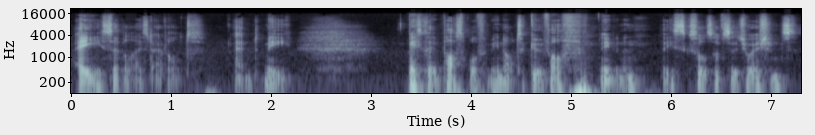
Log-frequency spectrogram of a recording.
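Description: Man acting a husky, goofy, caring boyfriend. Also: medium pitch. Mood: playful. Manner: hesitant, rambling, playful. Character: goofy, caring, slightly nervous boyfriend on a movie date. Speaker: ASMR roleplay performer. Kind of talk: ASMR roleplay, casual intimate chat to the listener.

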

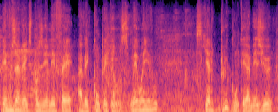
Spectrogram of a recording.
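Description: A man's voice: fairly low pitch, moderate pace, close to an everyday voice. A man playing a self-satisfied, middle-aged manager in a radio drama, speaking in pompous, sententious phrases. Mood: approving, pompous. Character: self-satisfied, cynical senior manager dispensing advice. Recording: loud crowded bar chatter.

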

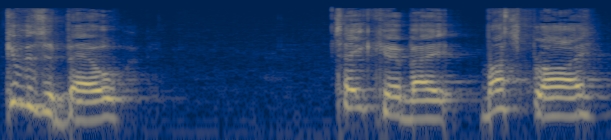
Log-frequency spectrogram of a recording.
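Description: Woman, matey and rambling, profane comic monologue, lively pitch. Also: a little slow. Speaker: comedic caller. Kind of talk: comic voice message.

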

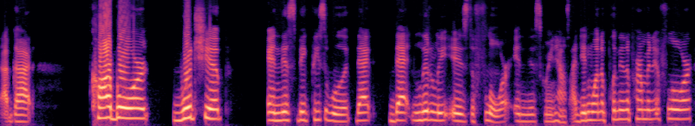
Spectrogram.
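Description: A woman's voice: mid-range voice, a little mellow, dry recording. An American woman giving a casual, rambling vlog update, chatty, folksy and a little apologetic, talking as she films around her backyard garden. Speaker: gardening vlogger, host.

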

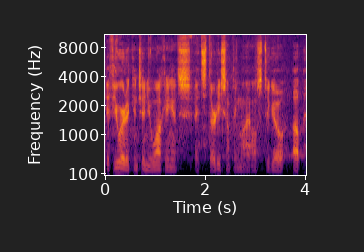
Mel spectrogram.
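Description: A man's voice: sits low, fairly quick, background noise. A man talking casually outdoors while walking, explaining hiking details at length. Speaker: viewer joining the walk. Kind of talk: casual conversation. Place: outdoors on a street at dawn, walking.

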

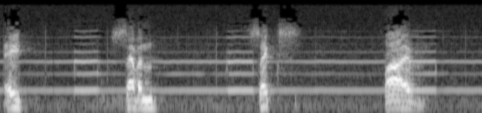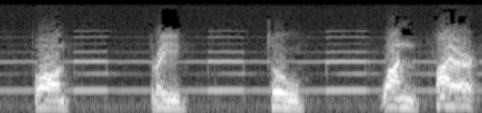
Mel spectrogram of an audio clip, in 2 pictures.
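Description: An actor in a 1950s radio drama playing Doctor Bronson, a male scientist in charge, speaking in crisp, commanding tones. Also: on the high side, steady tone, drawn-out words, long pauses, music in the background. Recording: tinny old radio broadcast with hiss.

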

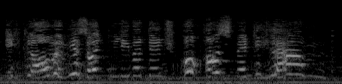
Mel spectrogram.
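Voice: very high-pitched, moderate pace, music in the background. A performer playing a fussy, fretful old male bear shrunk tiny in a German children's audio play, hesitant and worried.

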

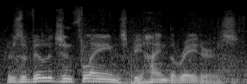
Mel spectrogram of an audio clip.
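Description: A male narrator with a very low voice tells a fantasy tale over music. His delivery is scripted, measured and dramatic. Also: animated.

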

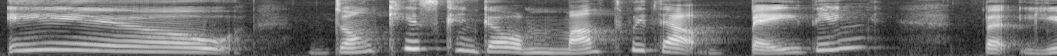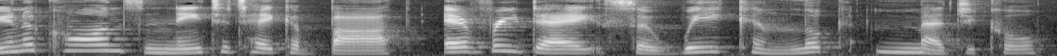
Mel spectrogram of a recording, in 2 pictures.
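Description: A vain and prim female unicorn in a children's storybook, played by a woman. She speaks high, with animated swings of pitch and a dramatic, easily exasperated air. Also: slow. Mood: disgusted. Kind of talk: children's picture book read-aloud.

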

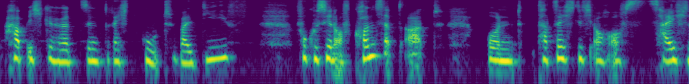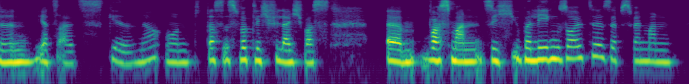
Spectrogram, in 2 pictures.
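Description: A woman in her thirties from Japan chats casually through a drawing-stream Q&A, her voice sitting a little high. She rambles with fillers and restarts. The sound is dry and close, from a desk microphone. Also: no room sound. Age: 30s. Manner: chatty, many fillers and restarts, frequent laughs. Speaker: comic artist answering viewer questions. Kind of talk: casual livestream Q&A while drawing.

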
